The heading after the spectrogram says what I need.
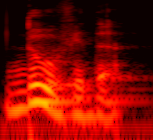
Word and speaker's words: dúvida: causa do acento agudo e pronunciando dúvida a sílaba mais forte é de fato o Du proparoxítona é o mais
